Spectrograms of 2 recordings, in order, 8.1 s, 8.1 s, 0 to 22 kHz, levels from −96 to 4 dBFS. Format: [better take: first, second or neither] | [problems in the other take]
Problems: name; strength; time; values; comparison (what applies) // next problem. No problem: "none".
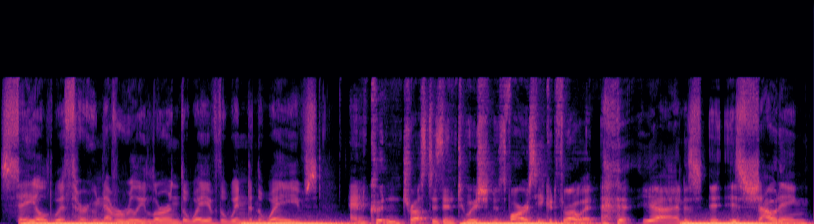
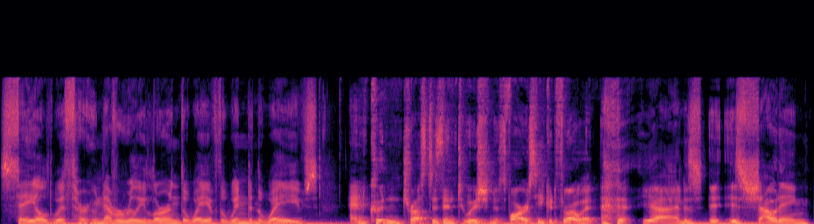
second | low rumble; loud; throughout; 5 dB below the speech; faint in the second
